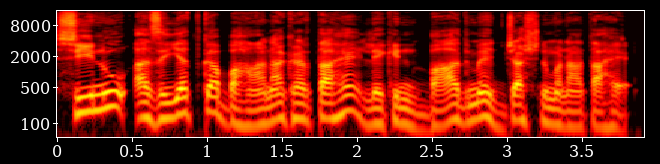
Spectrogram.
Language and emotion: Urdu, neutral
